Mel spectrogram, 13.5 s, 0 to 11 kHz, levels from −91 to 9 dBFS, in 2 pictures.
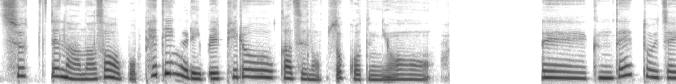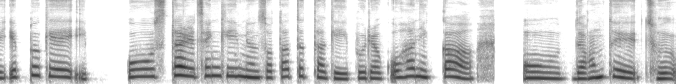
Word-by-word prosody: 춥진 320 -3 -1
않아서 205 +4 +1
뭐 - - -4
패딩을 365 - +2
입을 215 +1 +3
필요까지는 260 -7 0
없었거든요. 190 -3 -5 1.1
네, 245 -3 +1
근데 245 +9 +1
또 290 -3 -2
이제 245 -2 -1
예쁘게 290 -1 0
입고 275 +8 -3
스타일 330 +2 +4
챙기면서 310 -5 +1
따뜻하게 265 -5 -2
입으려고 230 +4 -2
하니까 275 -5 +1 0.5
어 235 -2 +2
나한테 245 +3 +3
제가 220 -1 0
255 Hz, 250 characters per minute, -20 LUFS, 220-295 Hz, 1.1 s, 스타일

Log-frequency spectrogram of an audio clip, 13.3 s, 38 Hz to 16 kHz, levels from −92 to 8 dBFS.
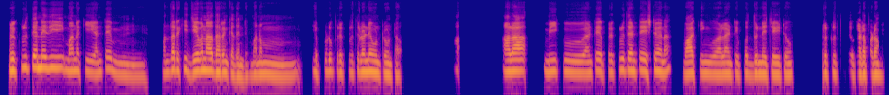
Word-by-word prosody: ప్రకృతనేది 220 +3 +4 0.2
మనకి 185 -1 -1
అంటే 170 +6 -4
హ్మ్. 140 -3 -4 0.4
అందరికి 190 +3 +1
జీవనాధారం 180 -2 +5
కదండీ! 135 -3 -3
మనం 150 0 0 0.8
ఎప్పుడు 175 +4 -5
ప్రకృతిలోనే 165 +2 0
ఉంటూ 155 -1 -1
ఉంటాం. 140 0 -6 0.8
ఆ! - - -9 0.7
అలా 180 +1 +7 0.5
మీకు 175 0 -2 0.3
అంటే 160 +4 -2
ప్రకృతంటే 185 +2 0
ఇష్టమేనా? 175 0 0 0.3
వాకింగు 155 -1 +1
అలాంటివి 150 -1 -1
పొద్దున్నే 150 0 +1
చేయటం, 145 0 0 0.5
ప్రకృతితో 155 +1 -7
గడపడం? 150 0 +1
165 Hz, 110 wpm, -25 LUFS, 150-185 Hz, 0.8 s, అలా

